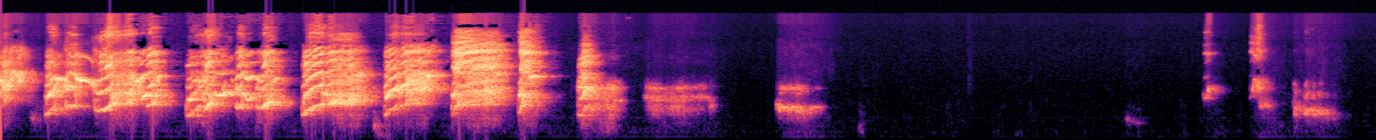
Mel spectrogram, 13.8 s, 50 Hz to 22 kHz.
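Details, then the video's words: Cavalier King Charles Spaniel puppies, four weeks old, in Daisy's litter pen: six seconds of loud, rapid, overlapping yelps and whines, then a few softer, shorter cries and near silence with faint late squeaks. "Daisy's Cavalier Puppies Livestream: 4 weeks old"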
